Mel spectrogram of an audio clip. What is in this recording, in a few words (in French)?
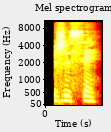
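"je sais", French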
